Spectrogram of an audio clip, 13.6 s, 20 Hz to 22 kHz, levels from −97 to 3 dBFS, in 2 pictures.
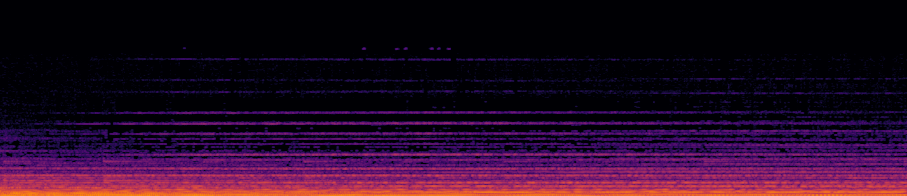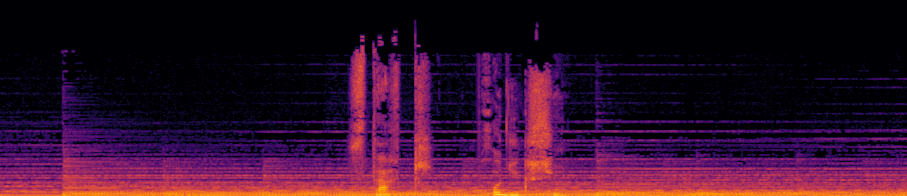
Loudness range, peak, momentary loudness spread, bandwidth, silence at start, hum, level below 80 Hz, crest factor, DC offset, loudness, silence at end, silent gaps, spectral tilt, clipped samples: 9 LU; -2 dBFS; 12 LU; 16.5 kHz; 0 s; none; -36 dBFS; 20 dB; under 0.1%; -24 LUFS; 0 s; none; -6.5 dB/octave; under 0.1%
